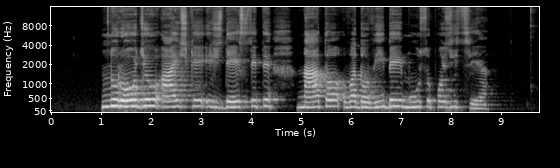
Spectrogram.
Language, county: Lithuanian, Panevėžys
